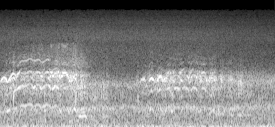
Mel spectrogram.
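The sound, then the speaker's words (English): A horse, one of a team hitched to a light sled during a storm, neighs loudly, a long quavering whinny that trails off and then rises again, over a steady rushing background noise. “hitched a team of horses to a light sled and started after the children to bring them home.”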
